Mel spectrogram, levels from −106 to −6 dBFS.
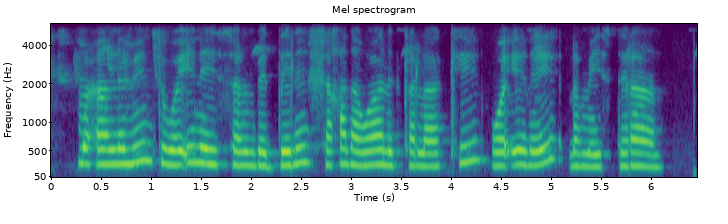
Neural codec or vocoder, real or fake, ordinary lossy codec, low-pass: none; real; Opus, 24 kbps; 5.4 kHz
